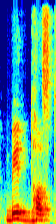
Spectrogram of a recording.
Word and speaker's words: বিধ্বস্ত: দেখো বিধ্বস্ত, এখানে বয়ের কোনো উচ্চারণ নাই।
